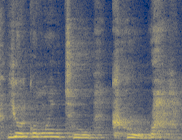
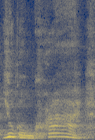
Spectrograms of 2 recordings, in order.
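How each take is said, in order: First: Very slow, each word stretched; slow and drawn out. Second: Said in the usual way. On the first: Acted. Preacher stretching the warning to the crowd, slowly. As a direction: draw every word out for weight. Repeats line, then slows it.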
